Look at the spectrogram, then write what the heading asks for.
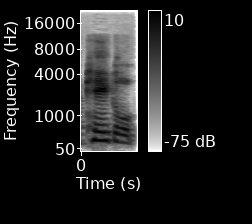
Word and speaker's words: Kegel: i was on school the kegel rhymes with bagel it was the kegel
